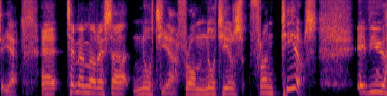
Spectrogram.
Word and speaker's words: Notier: Tim and Marissa not it's notier is it noer that's correct that's how you pronounce it yeah Tim and Marissa NOA from noers Frontiers if you haven't heard uh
